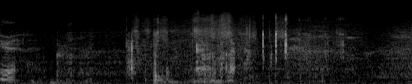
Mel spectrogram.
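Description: A pet dog moving about close to the microphone, with a few short scratchy and clicking noises of movement and handling, mostly in the middle of the stretch.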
